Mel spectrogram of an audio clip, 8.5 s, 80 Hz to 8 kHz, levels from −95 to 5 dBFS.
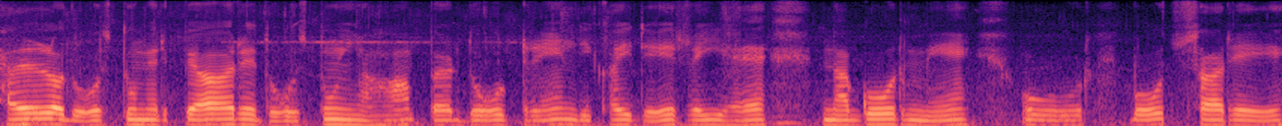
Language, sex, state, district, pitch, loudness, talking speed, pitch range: Hindi, male, Rajasthan, Bikaner, 115 Hz, -20 LUFS, 135 wpm, 110-120 Hz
